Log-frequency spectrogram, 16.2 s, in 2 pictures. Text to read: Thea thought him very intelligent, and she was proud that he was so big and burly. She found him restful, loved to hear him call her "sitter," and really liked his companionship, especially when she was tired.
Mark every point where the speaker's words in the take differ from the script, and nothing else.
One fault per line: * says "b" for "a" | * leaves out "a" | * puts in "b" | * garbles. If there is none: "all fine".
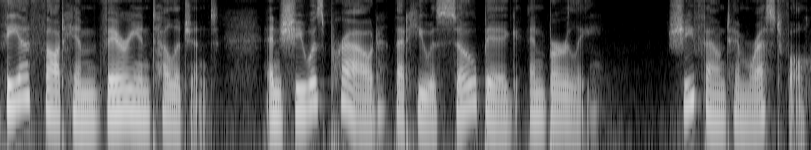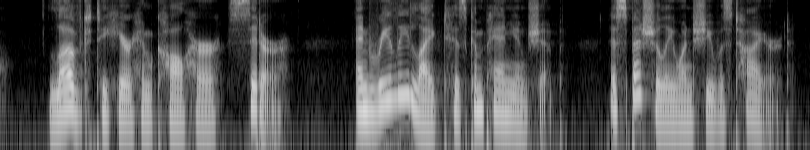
all fine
